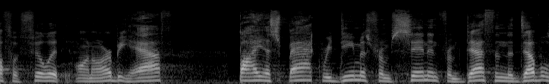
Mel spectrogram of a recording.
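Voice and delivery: ordinary delivery

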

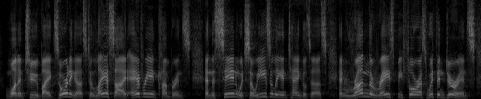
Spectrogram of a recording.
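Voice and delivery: loud, high, slowed preaching build; fiery pulpit delivery, loud and high; full-force preaching. Acted.

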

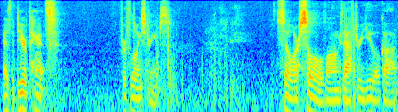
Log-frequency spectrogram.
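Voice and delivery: slow, soft, drawn-out psalm reading; quiet devotional recitation; reverent scripture reading. Acted. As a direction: let each phrase breathe, hushed. Reading Psalm forty-two reverently.

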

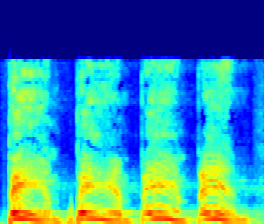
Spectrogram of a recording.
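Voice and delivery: loud, high, punchy bam sounds; Hulk smash noises. Retold or imitated. Hulk smashing Loki into the floor, loud smashing bams. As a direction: slam the words like blows. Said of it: "Hulk just picks him up and goes".

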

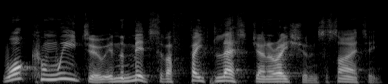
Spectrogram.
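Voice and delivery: usual speaking voice

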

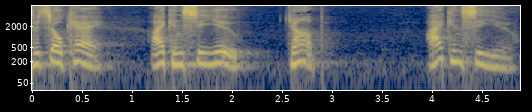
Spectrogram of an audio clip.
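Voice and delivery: gentle, spaced-out reassurance; reassuring father. Acted.

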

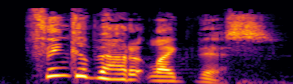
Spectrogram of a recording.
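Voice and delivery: ordinary talk

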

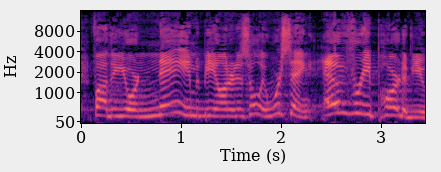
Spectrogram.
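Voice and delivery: fervent pulpit delivery; full-force preaching. Acted. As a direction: preach it out to the congregation. Forceful preaching, louder and higher.

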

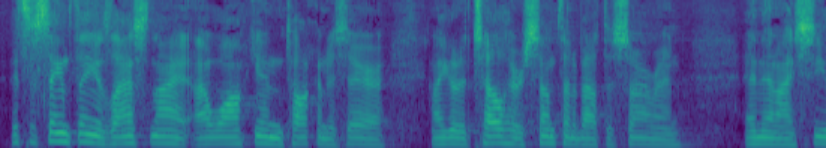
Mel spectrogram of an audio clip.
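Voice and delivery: usual speaking voice

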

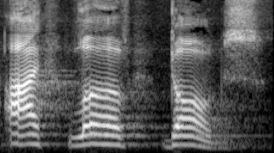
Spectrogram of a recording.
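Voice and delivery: ordinary delivery

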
